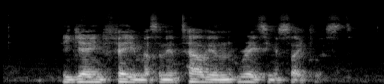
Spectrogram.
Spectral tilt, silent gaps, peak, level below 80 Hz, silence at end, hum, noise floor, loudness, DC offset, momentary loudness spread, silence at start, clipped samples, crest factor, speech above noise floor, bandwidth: -6.5 dB/octave; none; -2 dBFS; -56 dBFS; 0.45 s; none; -51 dBFS; -18 LUFS; under 0.1%; 19 LU; 0.65 s; under 0.1%; 16 dB; 33 dB; 10 kHz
